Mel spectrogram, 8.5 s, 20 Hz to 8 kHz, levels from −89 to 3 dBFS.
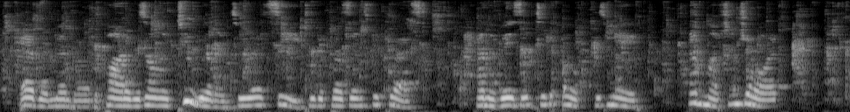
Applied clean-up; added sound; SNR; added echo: classical method WPE with log-MMSE.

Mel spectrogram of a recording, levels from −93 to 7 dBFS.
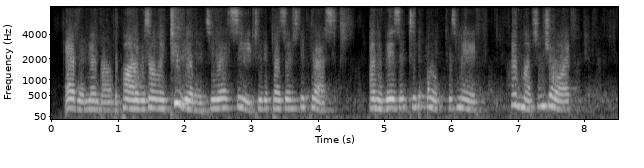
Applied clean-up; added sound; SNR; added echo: neural separator model SepFormer DNS4.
